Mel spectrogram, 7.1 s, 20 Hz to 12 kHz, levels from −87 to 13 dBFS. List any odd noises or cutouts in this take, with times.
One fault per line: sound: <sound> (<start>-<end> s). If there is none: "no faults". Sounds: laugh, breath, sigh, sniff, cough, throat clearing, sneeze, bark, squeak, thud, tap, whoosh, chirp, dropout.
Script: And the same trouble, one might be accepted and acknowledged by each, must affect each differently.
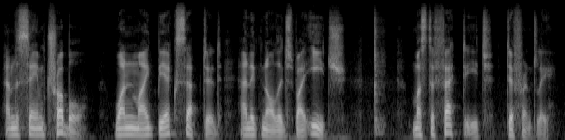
sound: thud (4.7-4.8 s)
